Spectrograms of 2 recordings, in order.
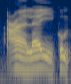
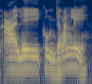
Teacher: Huruf lin pada huruf ya sukun itu hati-hati cara melafazkannya. Jadi baca lunak ya. Jangan sampai condong ke e. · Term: huruf ya sukun yang lin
